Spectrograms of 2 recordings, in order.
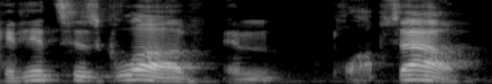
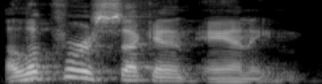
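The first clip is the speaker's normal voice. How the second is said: ordinary delivery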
